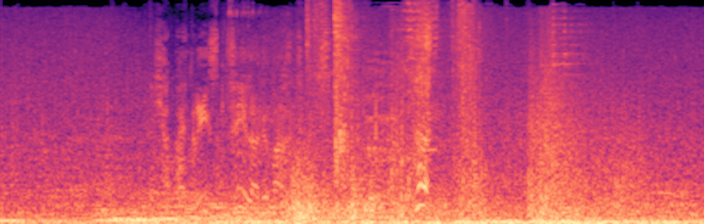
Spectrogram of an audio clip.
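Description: Heavy blows thud in a short scuffle.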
